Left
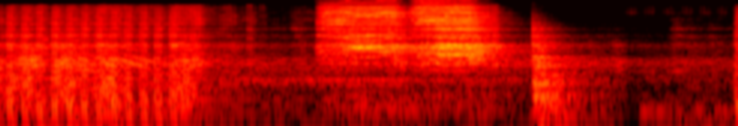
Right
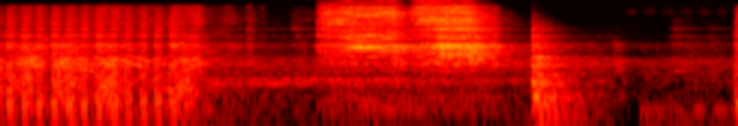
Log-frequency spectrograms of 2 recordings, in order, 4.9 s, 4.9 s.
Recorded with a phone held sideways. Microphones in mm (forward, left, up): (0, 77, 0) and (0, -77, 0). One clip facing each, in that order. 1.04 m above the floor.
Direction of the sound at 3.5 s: 60° right (ahead or behind).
